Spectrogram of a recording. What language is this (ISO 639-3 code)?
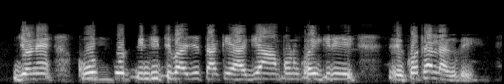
ori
